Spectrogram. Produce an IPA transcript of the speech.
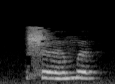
ʂ əː˨˩˨ m ə˨˩ k̚

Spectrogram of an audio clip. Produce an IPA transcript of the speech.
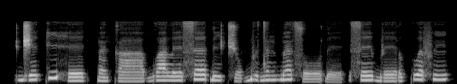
d͡ʒ e˧ k i˦ h eː˨ k͡p ɛ̃˨ k aː˨ ɡʷ a˧ l e˧ s ɛ˦ ɗ i˧ t͡ʃ o˨ b ɨ˦˨ d ɛ̃˦ ɡ͡b ɛ̃˦ s oː˨ ɗ e˨ | s eː˧ b eː˨ ɾ ə˧ kʷ ɛ˦ f ĩ˦

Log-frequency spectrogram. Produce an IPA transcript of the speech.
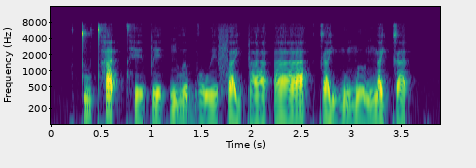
t̪ u˧˥ t̪ʰ a˥˨ t̚ t̪ʰ e˩˧ p eː˧ k̚ ɲ u˥˨ ə̯ b o˧˩ ʋ e˩˧ f a˧˩ j p aː˩ ʔ aː˧˥ | k a˧˩ j m u˥˨ m ɤː˧˩ ŋ a˥˨ j k a˥˨ t̚

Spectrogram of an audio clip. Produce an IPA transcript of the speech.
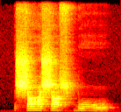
ʃ ɑ ʃ ɑ ɬ ɓ o

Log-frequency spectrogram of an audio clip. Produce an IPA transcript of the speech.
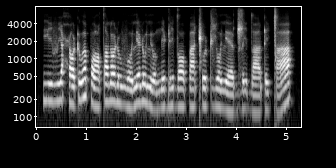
j i v i ħ ɔ ʈ u ɐ̯ p ɔ tˤ ɛ ɳ ɔ ɳ u v o lʲ ɛ ɳ u lʲ o n̪ i ɖ i d ɔ p a ǁ u ʈ ʑ o lʲ ɛ ɖ͡ʐ i d̪ a ʈ i ǀ a

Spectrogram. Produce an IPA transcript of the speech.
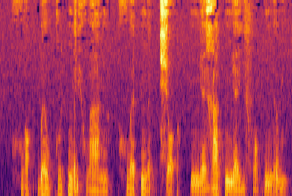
h w ɔ˦˥ k̚ ɓ ə˧ w k u˦˥ t̚ ŋ ə̰˧˨ j h w a˨˩ ŋ | h w ə˦˥ t̚ ŋ ə˨˩ t̚ t͡ɕ ɔ̰˧˨ ʔ | ɲ ɛ˨˦ ɣ a˦˥ t̚ ɲ ɛ˨˦ j f ɔ˨˩ p̚ ɲ ə˧˩˨ m

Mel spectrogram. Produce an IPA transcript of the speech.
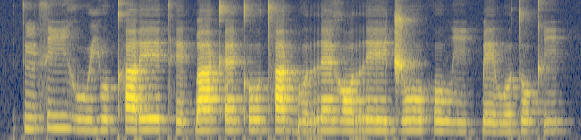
t ĩ˦ s iː˦ ɣ uː˨ j ʊ˦˨ kʰ a˦ ɾ eː˦ tʰ e˨ ɡ͡b a˦ kʼ ɛ˦ kʼ o˦ tʰ a˦ ɡ͡b ʊ˨ r ɛ˦ ɣ ɔ˦ r eː˦ d͡ʒ oː˦ h o˦ β iː˨ k͡p e˨ β ʊ˨˦ t o˦ kʼ i˦

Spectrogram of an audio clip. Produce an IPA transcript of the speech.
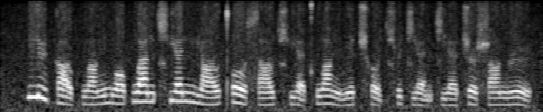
n̪ y˥˩ k ɑ̰˨˩ ʊ̯ k w ɑ˧˥ ŋ m w ɔ˧˥ p w a˥ n t͡ɕʰ j ɛ˥ n m j ɑ˧˥ ʊ̯ t̪ʰ o˥˩ ʊ̯ s ɑ˧˥ ʊ̯ t͡ɕʰ j ɛ̰˨˩ kʰ w ɑ˥˩ ŋ m i˧˥ ʈ͡ʂʰ ɤ̰˨˩ t͡ɕʰ y˥˩ t͡ɕ j ɛ̰˨˩ n t͡ɕ j ɛ˧˥ ʈ͡ʂ ɻ̩˥˩ ʂ ɑ˥ ŋ ɻ ɻ̩˥˩

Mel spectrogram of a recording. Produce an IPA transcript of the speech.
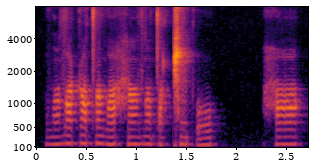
ðˤ ɑ̃˨˦ zˤ æ˦ k ɑ˦ tʼ ẽ˦ ðˤ æ˨˦ h æ̃˦ zˤ ẽ˦ tˤ o˨˦ ǁ ẽ˦ pʼ o˨˦ | h ɑ˦

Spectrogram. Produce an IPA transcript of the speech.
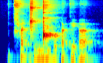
t͡ɕʰ ɐ ǁ i ŋ͡ǃ i v o ʔ ɐ k e ʔ ɐ

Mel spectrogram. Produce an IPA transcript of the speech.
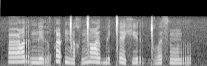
ʕ ɑ˧˥ r ŋ͡m e˧˩ r q ø˥˧ ʔ ŋ͡ǀ ə˧˩ χ ŋ͡ǀ ɑ˥˧ ə̯ b e˧˥ ǀ ɛ˥˩ xʲ ø˧˥ r ɡ͡ǀ ɔ˧˥ ə̯ s õ˥ r

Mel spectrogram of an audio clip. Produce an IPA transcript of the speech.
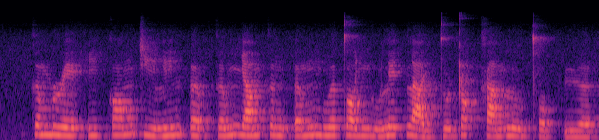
k ə˧ m ɹ e˨˩ h i˨˩ k ɔ˧˥ m c i˨˩ l i˧˥ n ʔ əː˨˩ p̚ k ə˧˥ w ɲ a˧˥ m k ə˧ ŋ ʔ ə˧˥ m ŋ u˧˥ ə̯ t̪ ɔ˧ ɲ u˨˩˦ l e˦˥ t̚ l a˨˩ j t̪ u˧˥ ʈ ɔ˦˥ k̚ x a˧˥ m l u˨˩˦ t̪ʰ o˨˩ p̚ ʔ ɨ˨˩ ə̯

